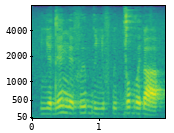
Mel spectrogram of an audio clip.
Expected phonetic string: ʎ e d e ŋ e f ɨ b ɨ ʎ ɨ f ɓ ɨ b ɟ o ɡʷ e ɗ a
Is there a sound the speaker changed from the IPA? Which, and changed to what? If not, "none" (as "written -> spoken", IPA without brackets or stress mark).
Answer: none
